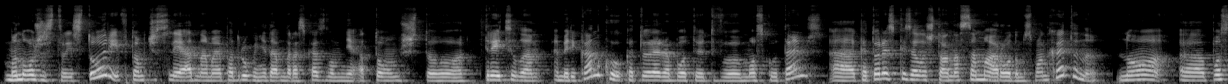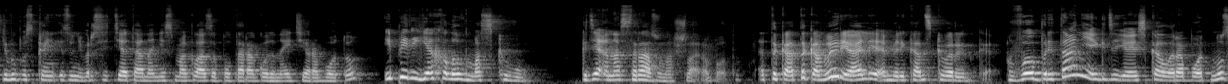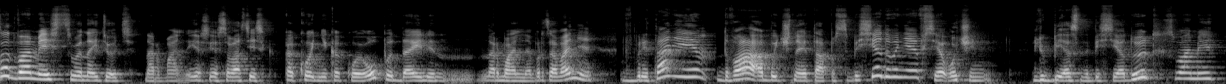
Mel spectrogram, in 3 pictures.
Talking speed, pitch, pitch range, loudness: 150 wpm, 195 Hz, 175-225 Hz, -18 LUFS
